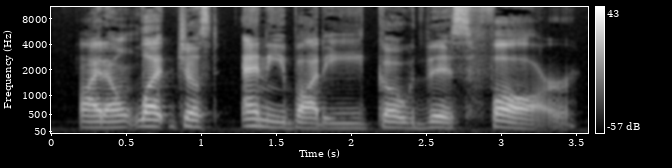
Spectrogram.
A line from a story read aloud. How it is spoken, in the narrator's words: Zoro grumbles, low and hoarse in Sanji's ear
